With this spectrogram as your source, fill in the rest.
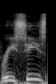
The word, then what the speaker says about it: Reese's: When people pronounce Reese's candy as Reese's, what the fuck are you on about? Reese's Pieces? Say pieces like a normal person, damn it, that and it's Reese's. Reese is a real name. Adding a possessive SS does not change the pronunciation of the whole name.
